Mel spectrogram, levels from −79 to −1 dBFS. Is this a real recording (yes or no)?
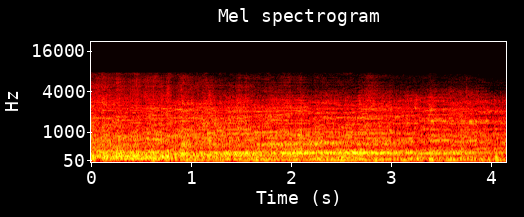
no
